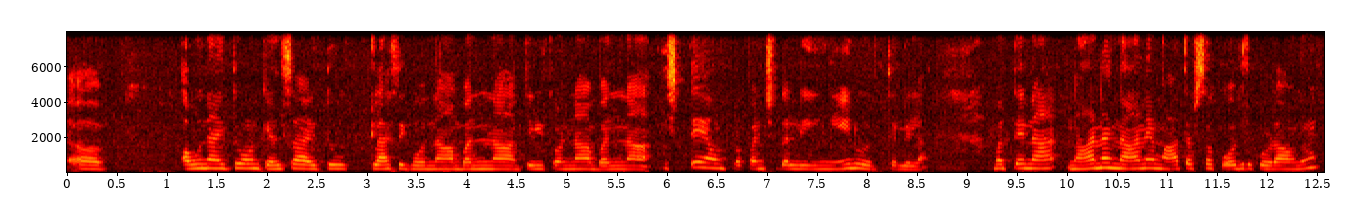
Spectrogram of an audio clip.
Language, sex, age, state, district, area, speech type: Kannada, female, 18-30, Karnataka, Davanagere, rural, spontaneous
